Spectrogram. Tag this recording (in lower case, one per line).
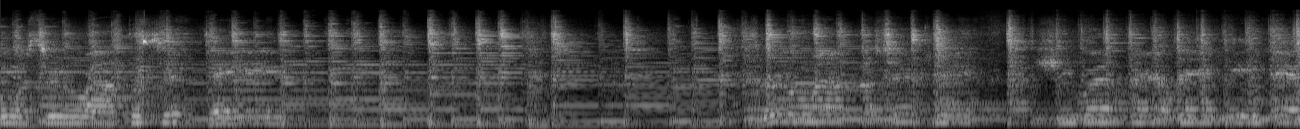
music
